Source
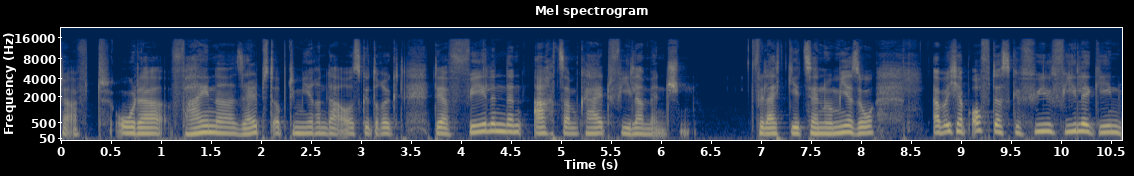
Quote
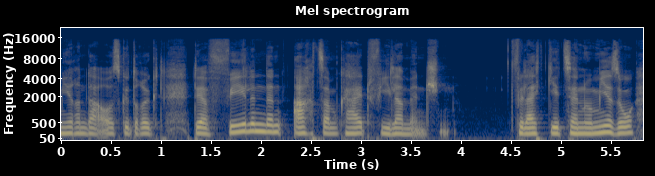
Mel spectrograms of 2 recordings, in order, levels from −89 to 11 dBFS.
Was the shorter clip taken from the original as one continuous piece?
yes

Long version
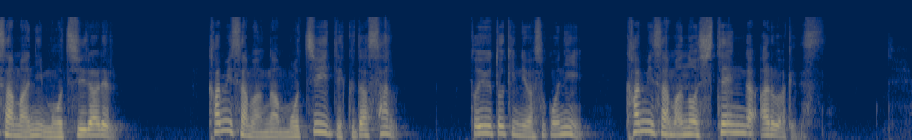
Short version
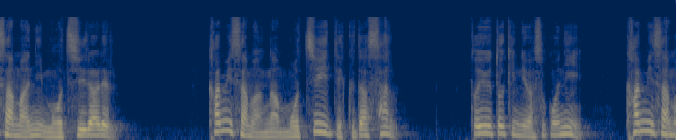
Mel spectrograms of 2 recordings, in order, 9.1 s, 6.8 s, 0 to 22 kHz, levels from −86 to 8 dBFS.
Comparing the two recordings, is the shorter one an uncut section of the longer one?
yes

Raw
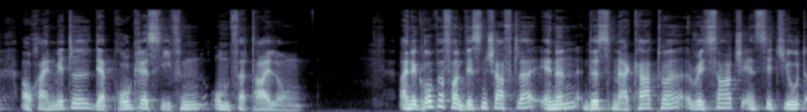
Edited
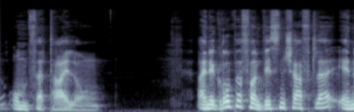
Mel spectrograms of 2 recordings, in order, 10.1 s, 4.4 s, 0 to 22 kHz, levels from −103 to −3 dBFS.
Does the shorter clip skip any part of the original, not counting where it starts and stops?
no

